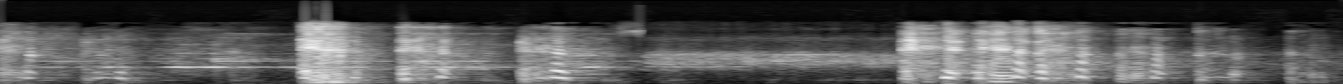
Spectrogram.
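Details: Constant barking cough in a woman: repeated harsh, barking coughs in close clusters, with faint music behind.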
